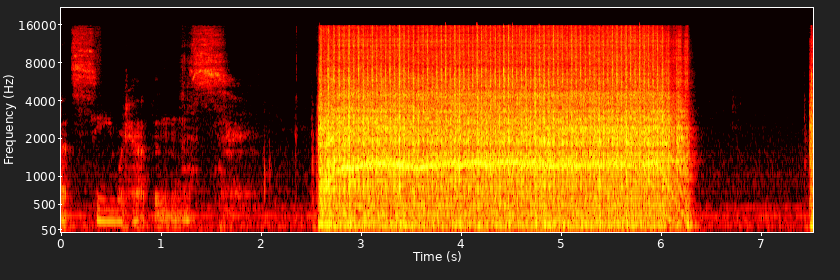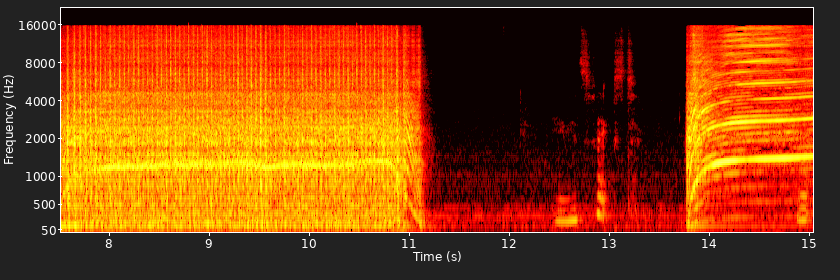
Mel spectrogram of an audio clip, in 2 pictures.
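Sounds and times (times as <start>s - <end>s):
coffee grinder motor whining: 2.5s - 6.4s, 7.5s - 11.2s, 13.8s - 15.0s.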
